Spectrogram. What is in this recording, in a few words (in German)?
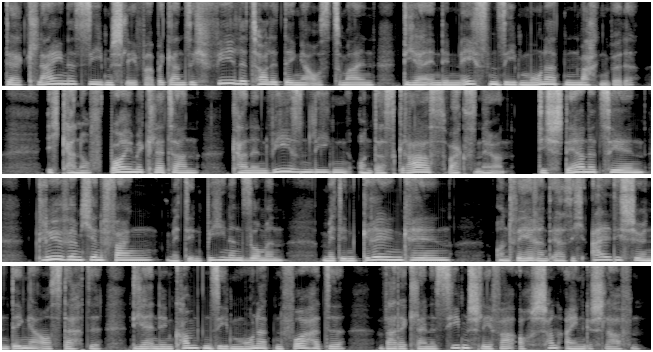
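Mädchen; Der Siebenschläfer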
